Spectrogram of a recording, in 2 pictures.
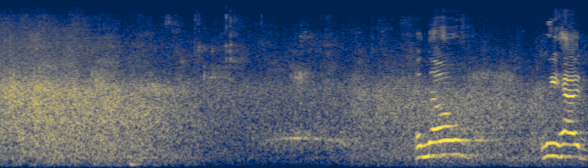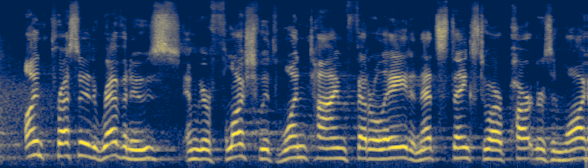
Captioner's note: applause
